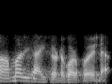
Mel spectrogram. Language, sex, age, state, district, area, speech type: Malayalam, male, 60+, Kerala, Kottayam, rural, conversation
